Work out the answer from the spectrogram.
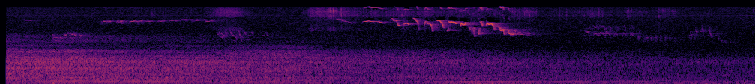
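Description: Two small birds calling back and forth: a thin, high held whistle, then a quick run of descending chirps about five seconds in, answered by fainter high calls. A steady low background hum runs underneath.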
